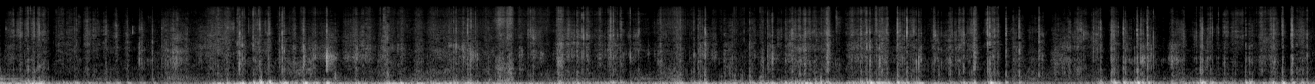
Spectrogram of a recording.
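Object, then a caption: Mesh and rubber sneaker. A single empty red Nike running shoe with a mesh upper, rubber sole, black laces and a green insole is held up while fingertips scratch and tap along its sole and upper. The taps sound as dense, dry, muffled thumps with a low body, over a soft crinkling scratch, and none of them ring on.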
